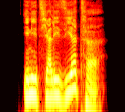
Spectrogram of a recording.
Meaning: inflection of initialisieren: 1. first/third-person singular preterite 2. first/third-person singular subjunctive II
- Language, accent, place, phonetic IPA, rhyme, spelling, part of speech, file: German, Germany, Berlin, [init͡si̯aliˈziːɐ̯tə], -iːɐ̯tə, initialisierte, adjective / verb, De-initialisierte.ogg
